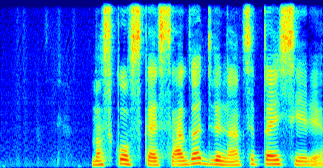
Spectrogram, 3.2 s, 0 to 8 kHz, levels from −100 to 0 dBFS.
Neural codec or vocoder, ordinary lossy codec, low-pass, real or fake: codec, 16 kHz, 1 kbps, FunCodec, trained on Chinese and English, 50 frames a second; none; none; fake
